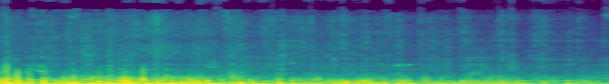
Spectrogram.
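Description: Hoofbeats of two harness horses pulling sulkies on a sand track, a quick clatter that grows fainter through the second half.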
